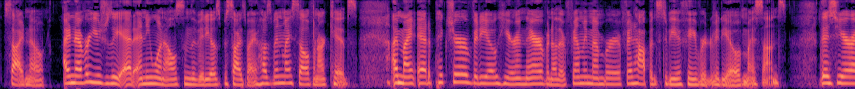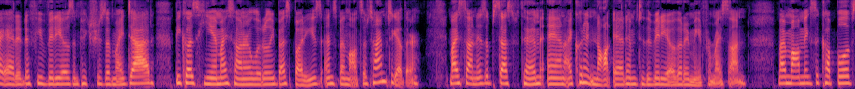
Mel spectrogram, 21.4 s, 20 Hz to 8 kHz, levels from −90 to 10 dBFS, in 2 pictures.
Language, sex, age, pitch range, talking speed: English, female, 10-29, 200-230 Hz, 270 wpm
